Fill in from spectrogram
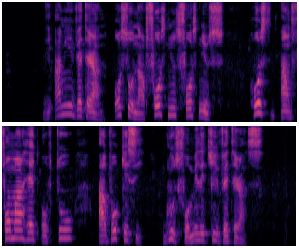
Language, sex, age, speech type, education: Nigerian Pidgin, male, 30-45, spontaneous, tertiary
